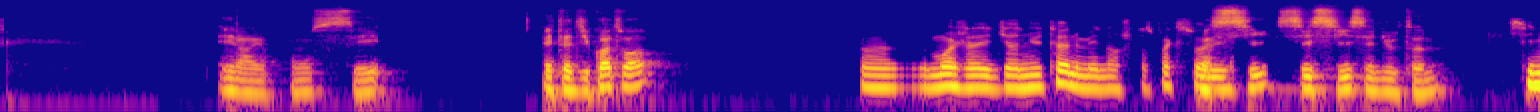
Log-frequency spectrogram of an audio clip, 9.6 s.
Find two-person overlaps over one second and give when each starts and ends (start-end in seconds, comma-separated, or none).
none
